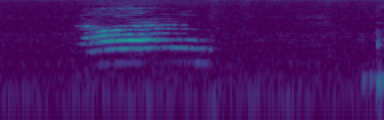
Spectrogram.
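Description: A cat gives one clear, fairly faint meow, followed by a soft thud near the end against a quiet background.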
